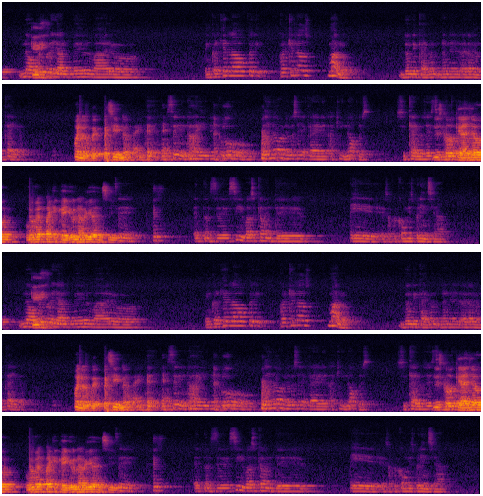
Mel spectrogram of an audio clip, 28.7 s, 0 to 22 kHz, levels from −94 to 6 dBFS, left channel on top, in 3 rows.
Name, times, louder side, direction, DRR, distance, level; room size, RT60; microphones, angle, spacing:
voice 1, 0.3-2.7 4.1-5.2 5.5-6.2 6.5-6.9 7.9-10.0 12.4-16.9 17.5-19.1 21.5-21.9 23.0-25.3 26.1-28.0, left 1 dB, 85° left, 0 dB, 0.9 m, -34 dB
voice 2, 11.0-12.9 13.8-14.1 14.8-14.9 18.2-19.3 19.6-21.5 22.2-22.3, equal, ahead, -2 dB, 0.5 m, -20 dB
3.0 x 2.4 x 2.7 m, 0.75 s
head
